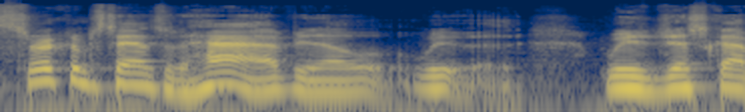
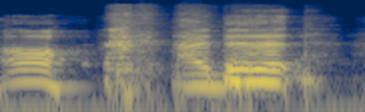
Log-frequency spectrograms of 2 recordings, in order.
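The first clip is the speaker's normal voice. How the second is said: mock blissful relieved release, higher and louder; 7 semitones higher, 4 dB louder than usual. Imitating the other speaker finishing their final character: imitating sweet relieved release. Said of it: "this kinda sweet, orgasmic release".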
